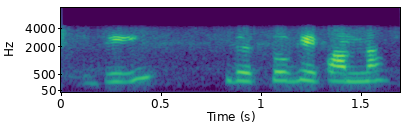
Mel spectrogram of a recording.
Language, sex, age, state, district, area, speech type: Dogri, female, 18-30, Jammu and Kashmir, Jammu, rural, conversation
